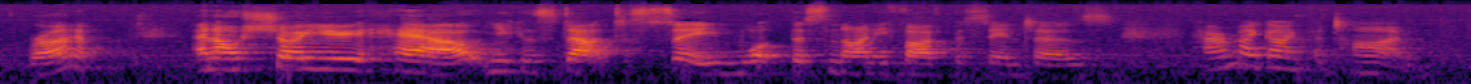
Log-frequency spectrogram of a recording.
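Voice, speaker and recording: A woman talks with lively intonation amid audible room echo. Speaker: lean management consultant. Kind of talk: conference presentation. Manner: casual, interactive.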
